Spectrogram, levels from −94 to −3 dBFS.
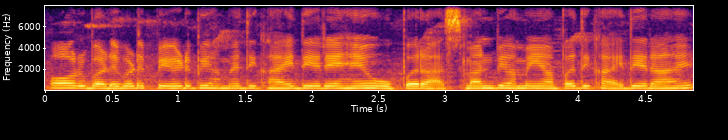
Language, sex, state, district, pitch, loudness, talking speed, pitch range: Hindi, female, Uttar Pradesh, Varanasi, 215 Hz, -13 LUFS, 245 wpm, 210-220 Hz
